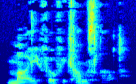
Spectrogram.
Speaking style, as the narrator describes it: whispers to me

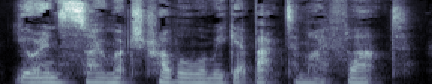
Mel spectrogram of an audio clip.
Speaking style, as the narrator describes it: in a half murmur

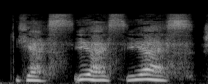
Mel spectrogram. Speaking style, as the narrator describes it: she moaned

